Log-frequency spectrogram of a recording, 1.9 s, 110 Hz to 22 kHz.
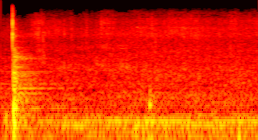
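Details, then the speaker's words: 2003–2007 Acura TSX with the right front wheel off. Rocking the hub by hand gives a sharp metallic clunk, then softer knocks, with slight play; the owner also describes clicking over bumps. Upper ball joint play; the upper control arm is to be replaced. "There's a plate. Very slight play. Okay. So that's the problem."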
